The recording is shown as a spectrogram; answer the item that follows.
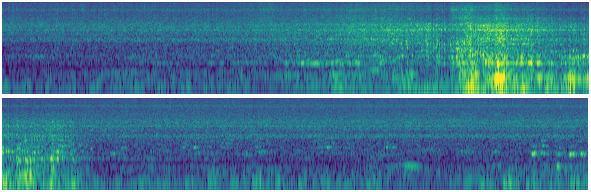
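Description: A passing motor vehicle, faint and rising gradually to a peak about ten seconds in, then fading away, over quiet room tone.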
